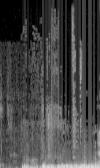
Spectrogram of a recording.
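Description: Low, irregular rumble of wind buffeting a handheld microphone, starting about half a second in and staying loud.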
